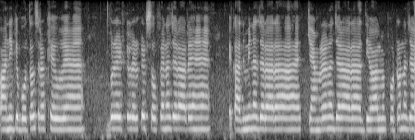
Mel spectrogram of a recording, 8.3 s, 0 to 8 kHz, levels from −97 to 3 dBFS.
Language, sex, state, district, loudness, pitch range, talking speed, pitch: Hindi, female, Bihar, Kaimur, -14 LUFS, 235-250 Hz, 210 wpm, 240 Hz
